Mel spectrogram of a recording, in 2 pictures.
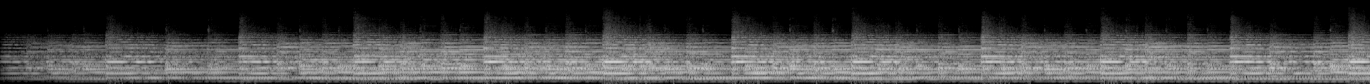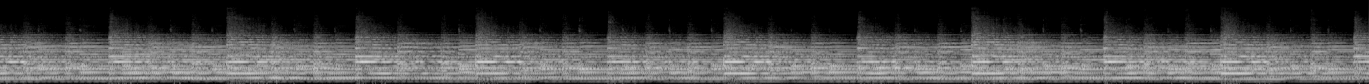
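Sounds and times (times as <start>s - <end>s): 
bells: 0.0s - 27.3s.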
